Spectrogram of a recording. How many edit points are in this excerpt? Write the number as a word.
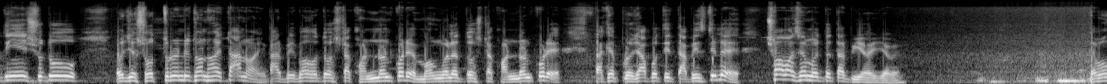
one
